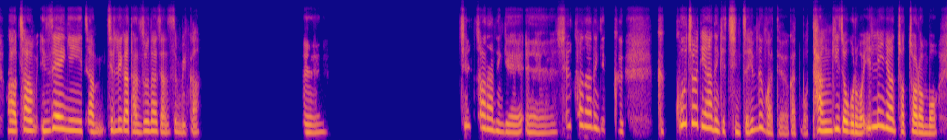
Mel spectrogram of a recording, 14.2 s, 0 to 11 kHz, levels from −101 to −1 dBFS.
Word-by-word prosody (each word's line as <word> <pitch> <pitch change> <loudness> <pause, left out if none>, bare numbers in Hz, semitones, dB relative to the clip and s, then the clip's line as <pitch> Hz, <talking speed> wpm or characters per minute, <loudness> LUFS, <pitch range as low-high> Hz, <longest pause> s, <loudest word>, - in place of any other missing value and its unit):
아 225 -1 +2
참 235 0 +3
인생이 240 -1 +3
참 220 +2 -2
진리가 240 -1 +1
단순하지 220 0 -1
않습니까? 190 -1 -7 1.6
네. 195 +1 -5 2.0
실천하는 290 - -2
게 190 0 -3
예 185 0 -7
실천하는 335 - -3
게 250 -1 -14
그 210 - -9 0.5
그 - - -7 0.2
꾸준히 390 -2 +3
하는 285 -5 +3
게 220 0 -5
진짜 190 -2 -2
힘든 270 +6 -2
것 - - -3
같아요. - - -11
그러니까 - - -6
뭐 - - -13
단기적으로 225 -4 +4
뭐 180 - +2
1-2 330 +3 +2
년 265 -5 +4
저처럼 200 -3 +2
뭐 170 +1 -1
230 Hz, 260 characters per minute, -26 LUFS, 195-275 Hz, 2.0 s, 단기적으로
